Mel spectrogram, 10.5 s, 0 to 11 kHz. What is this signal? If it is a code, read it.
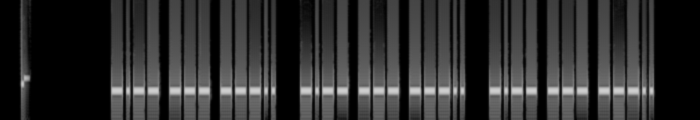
Morse code, heard as a keyed tone, about 22 wpm, 700 Hz. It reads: YO8 YO8 YO8
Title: Callsign Prefixes for Top 25 DXCC - Repeated 3x - 22wpm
